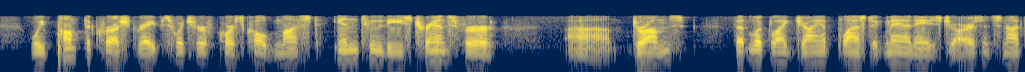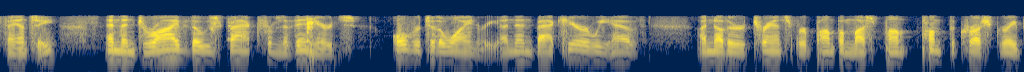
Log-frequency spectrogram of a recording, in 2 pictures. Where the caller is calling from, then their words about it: Moscow, Idaho, United States; we're calling from Moscow, Idaho, and Moscow, the city limits of Moscow, also happens to be the state line.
